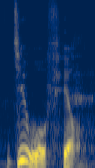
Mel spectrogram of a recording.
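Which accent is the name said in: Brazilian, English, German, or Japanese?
English. It is said with an English pronunciation. This is how people say it in England. "E na Inglaterra"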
